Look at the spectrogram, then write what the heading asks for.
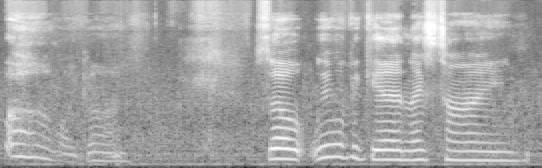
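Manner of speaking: normal talking voice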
